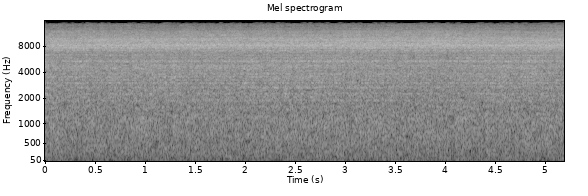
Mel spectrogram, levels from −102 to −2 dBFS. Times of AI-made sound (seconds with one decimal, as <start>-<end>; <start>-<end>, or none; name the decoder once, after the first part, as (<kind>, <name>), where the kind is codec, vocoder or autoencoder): none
